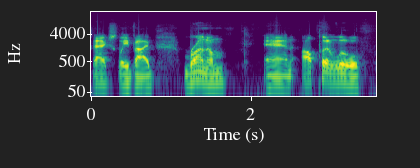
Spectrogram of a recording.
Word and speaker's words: viburnum: I mispronunciated uh this actual bush. It's a a vibranium. I called it a vibranium. It's actually vibrum.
